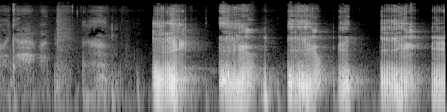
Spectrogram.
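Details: Deliberate, practiced burping: a run of about five loud, deep belches after a few softer sounds, in a small room.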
